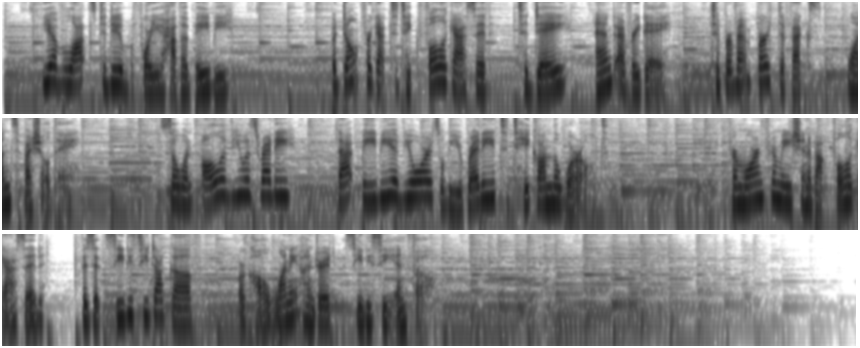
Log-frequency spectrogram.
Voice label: Folic Acid PSA English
